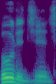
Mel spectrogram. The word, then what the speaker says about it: Buttigieg: which was Pete Buttigieg. I said that the other night when all of our kids were over for dinner, and they all laughed because it's a weird name, and I'm like, Buttigieg.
